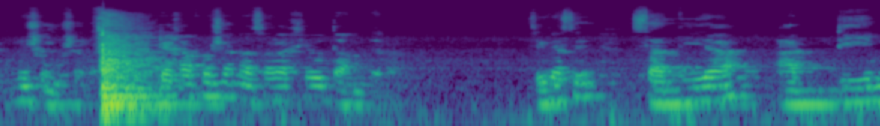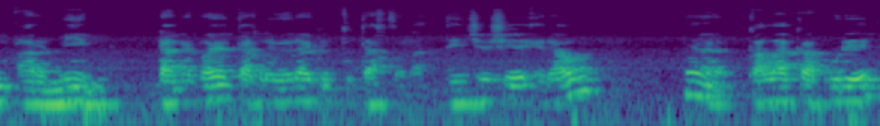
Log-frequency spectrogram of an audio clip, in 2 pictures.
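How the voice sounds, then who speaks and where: A man talks through a casual spoken lesson as an English test tutor. His voice is mellow and a little dark. He is picked up from a distance in a room that echoes. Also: on the high side, slight background noise. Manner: thinks aloud, repeats English phrases slowly while writing. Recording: roomy, mic at a distance.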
